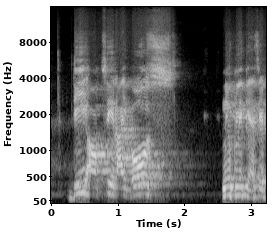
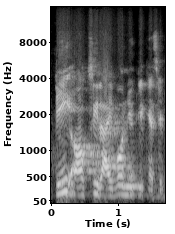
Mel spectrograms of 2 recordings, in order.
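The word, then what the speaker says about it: deoxyribonucleic acid: RNA ribo न्यूक्लिक एसिड कुछ लोग इसको गलत प्रोनाउंस करते हैं डीऑक्सीराइबोस न्यूक्लिक एसिड that is wrong डीऑक्सीराइबो न्यूक्लिक एसिड हम कहेंगे आरएनए को राइबो न्यूक्लिक एसिड कहेंगे तो दो तरह के ये हुए।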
